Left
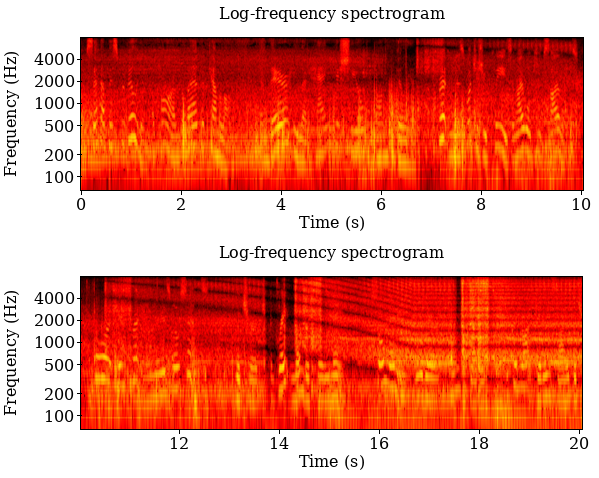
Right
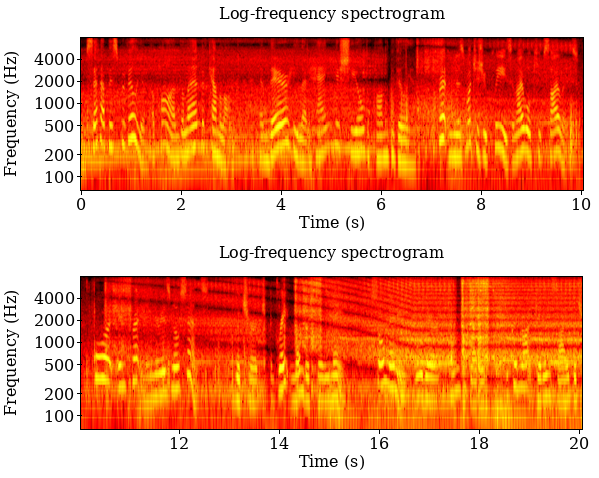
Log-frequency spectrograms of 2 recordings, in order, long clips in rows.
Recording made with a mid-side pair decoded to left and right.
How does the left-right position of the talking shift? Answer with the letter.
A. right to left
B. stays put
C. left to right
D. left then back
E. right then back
B.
